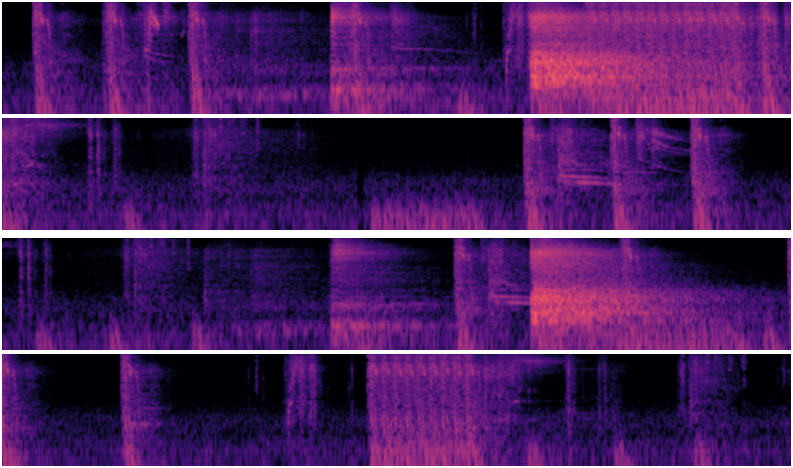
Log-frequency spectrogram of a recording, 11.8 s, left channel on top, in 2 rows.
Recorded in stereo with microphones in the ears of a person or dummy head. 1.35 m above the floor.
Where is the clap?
5° left (ahead or behind), 0.8 m.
